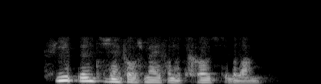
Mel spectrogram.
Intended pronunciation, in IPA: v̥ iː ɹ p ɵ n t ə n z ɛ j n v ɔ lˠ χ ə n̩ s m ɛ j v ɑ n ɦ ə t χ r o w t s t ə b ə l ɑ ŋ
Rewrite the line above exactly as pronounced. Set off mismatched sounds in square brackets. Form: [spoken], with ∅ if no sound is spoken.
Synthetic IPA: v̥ iː ɹ p ɵ n t ə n z ɛ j n v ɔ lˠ χ ə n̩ s m ɛ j v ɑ n ɦ ə t χ r o w t s t ə b ə l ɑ ŋ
